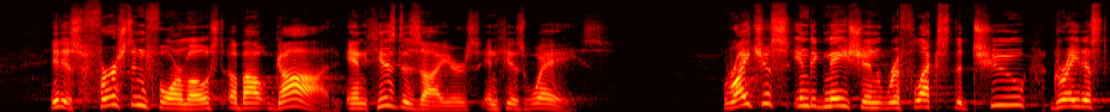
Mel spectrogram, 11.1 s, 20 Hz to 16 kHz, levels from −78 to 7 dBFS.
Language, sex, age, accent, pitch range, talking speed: English, male, 40-59, American, 160-220 Hz, 105 wpm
